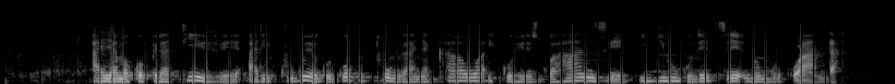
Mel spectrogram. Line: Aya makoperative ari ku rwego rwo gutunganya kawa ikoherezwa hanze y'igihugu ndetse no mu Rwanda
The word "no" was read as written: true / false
true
